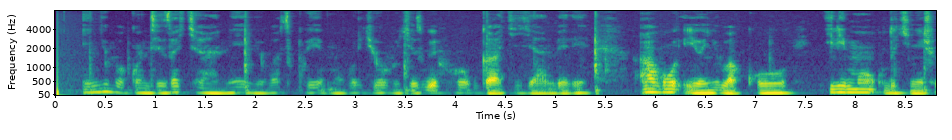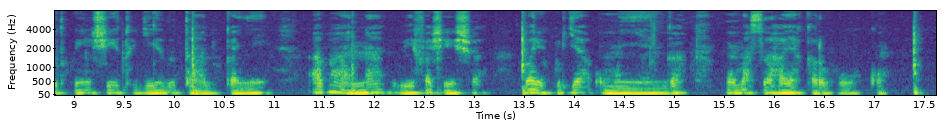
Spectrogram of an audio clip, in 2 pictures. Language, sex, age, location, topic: Kinyarwanda, male, 50+, Nyagatare, education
